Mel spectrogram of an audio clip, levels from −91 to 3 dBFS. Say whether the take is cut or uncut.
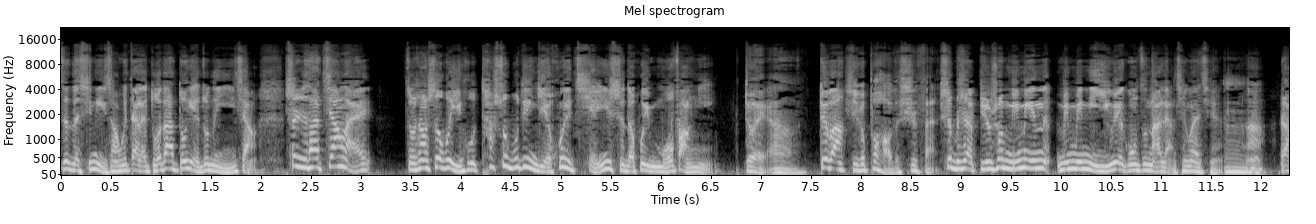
uncut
